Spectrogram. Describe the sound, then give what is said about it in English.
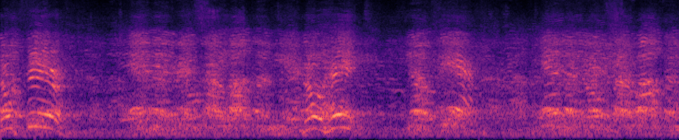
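Protesters at Dulles International Airport chanting in unison against a ban on entry from several majority Muslim countries, a loud crowd repeating a rhythmic slogan in rising and falling waves of voices. “That's the sound of crowds protesting at Dulles International Airport shortly after former President Trump barred citizens of several majority Muslim countries from entering the United States.”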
